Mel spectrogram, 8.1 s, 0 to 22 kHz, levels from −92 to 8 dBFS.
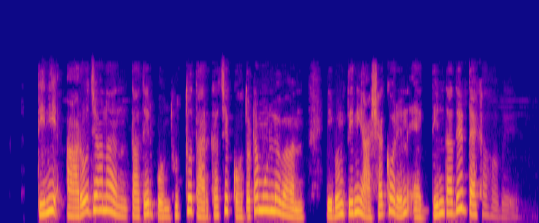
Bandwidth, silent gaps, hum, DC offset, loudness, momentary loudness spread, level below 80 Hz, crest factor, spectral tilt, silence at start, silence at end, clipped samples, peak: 6.8 kHz; 4.85-4.90 s; none; under 0.1%; -14 LUFS; 6 LU; -54 dBFS; 12 dB; -9 dB/octave; 0.6 s; 0.45 s; under 0.1%; -2 dBFS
